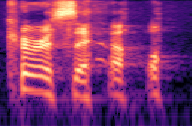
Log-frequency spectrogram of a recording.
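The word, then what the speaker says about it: Curaçao: 4th place, aside for me, that you didn't even mention, Curacao. Didn't mention it because I didn't know how to pronounce it. I was calling it Coco, but yeah, Curacao for me to finish 4th.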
